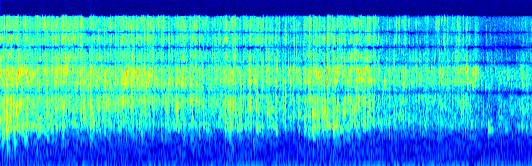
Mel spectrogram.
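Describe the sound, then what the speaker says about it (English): Water from a hose gurgling and trickling into a car's cooling system while it is being filled, a steady close bubbling stream with no talk. "A lot of gurgling."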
